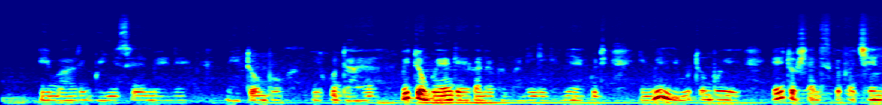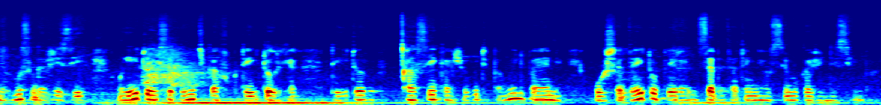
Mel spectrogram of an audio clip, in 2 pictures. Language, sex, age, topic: Ndau, female, 18-24, health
